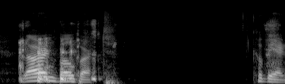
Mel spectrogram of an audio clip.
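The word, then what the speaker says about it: Boebert: Christian mentaler, and we were kind of arguing over how her surname is pronounced. I think we settled on Lauren Bobert.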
